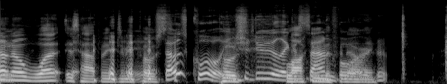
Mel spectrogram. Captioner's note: clicking tongue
